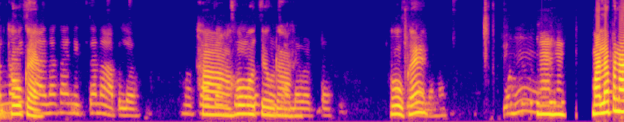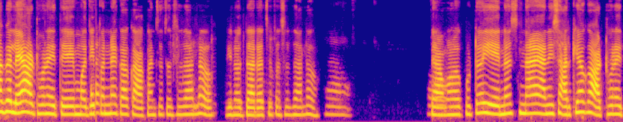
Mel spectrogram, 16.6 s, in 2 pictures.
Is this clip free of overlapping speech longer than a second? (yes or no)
no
